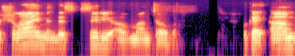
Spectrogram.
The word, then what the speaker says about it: Mantova: jews called mantuva in in italian mantua is montova so they used to pronounce it mon tova the good man right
